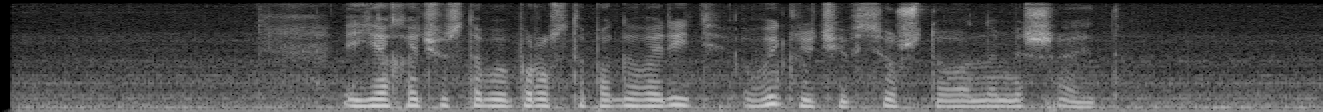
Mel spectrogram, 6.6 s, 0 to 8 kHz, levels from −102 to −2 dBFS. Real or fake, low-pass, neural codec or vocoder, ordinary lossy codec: real; 7.2 kHz; none; none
